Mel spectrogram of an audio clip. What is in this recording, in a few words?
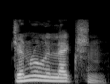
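"general election", British English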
